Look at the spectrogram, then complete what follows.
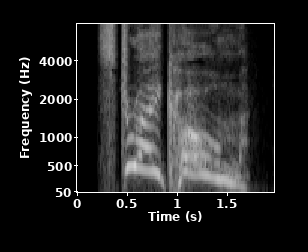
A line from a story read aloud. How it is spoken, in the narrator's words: he screamed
